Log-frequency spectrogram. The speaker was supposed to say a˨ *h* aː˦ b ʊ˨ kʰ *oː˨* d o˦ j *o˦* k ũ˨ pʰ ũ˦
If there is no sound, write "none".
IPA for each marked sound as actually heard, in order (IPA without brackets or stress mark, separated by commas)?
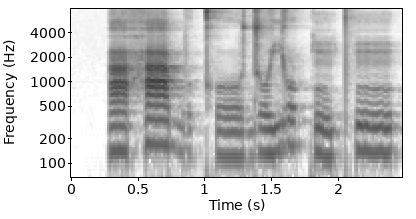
h, oː˨, o˦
